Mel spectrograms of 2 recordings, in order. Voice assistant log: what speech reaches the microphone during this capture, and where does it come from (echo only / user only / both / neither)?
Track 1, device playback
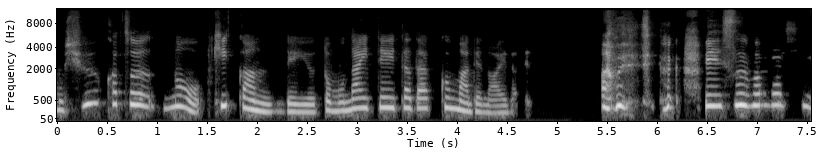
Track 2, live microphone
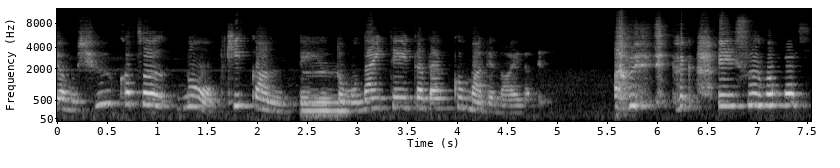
both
